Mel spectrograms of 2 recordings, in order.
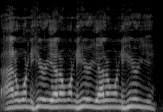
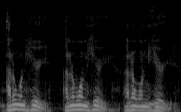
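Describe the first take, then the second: First: High, petulant chant of refusal, said over and over; a child plugging his ears against a voice; stubborn refusal. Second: Soft, sulky murmur of refusal, said over and over; quiet refusal. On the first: Jonah refusing to hear God, high petulant chant. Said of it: "putting his fingers in his ears and saying". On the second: Believers closing their Bibles against God, soft sulky refusal. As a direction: mutter it to yourself, shutting the Bible. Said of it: "essentially we're saying". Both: Retold or imitated.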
